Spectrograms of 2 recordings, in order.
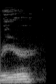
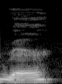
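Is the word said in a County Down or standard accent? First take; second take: standard; County Down. First: The vowel is close, like in 'ear'. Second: The vowel is open, like in 'air'.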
